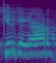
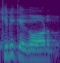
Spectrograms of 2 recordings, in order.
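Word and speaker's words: Kierkegaard: de Kirk se dice Kirk gard se puede decir Kirk gord porque la pronunciación algunos pronuncian así por la pronunciación danesa así que por ahí ustedes escucharán que algunos dicen Kirk gord no por la la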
